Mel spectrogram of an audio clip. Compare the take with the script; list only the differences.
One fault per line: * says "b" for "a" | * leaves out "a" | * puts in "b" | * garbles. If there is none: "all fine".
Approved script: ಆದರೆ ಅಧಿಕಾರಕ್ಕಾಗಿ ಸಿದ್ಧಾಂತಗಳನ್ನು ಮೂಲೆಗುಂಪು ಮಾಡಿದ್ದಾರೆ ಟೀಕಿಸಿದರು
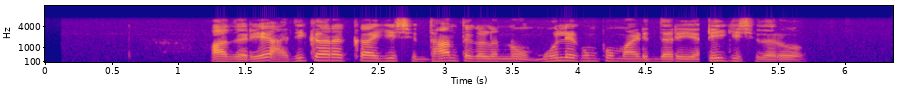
all fine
